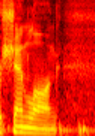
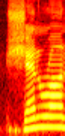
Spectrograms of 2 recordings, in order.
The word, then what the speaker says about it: Shenlong: it Omega Shenron or shenlong all right I'll go through this quickly Shenron is not the correct way to say it it's not incorrect necessarily but it's not correct correct Omega Shenron is his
